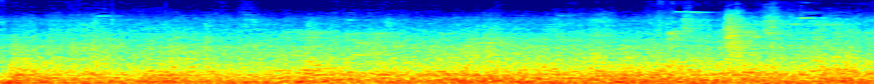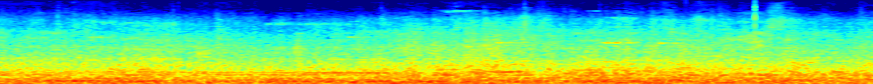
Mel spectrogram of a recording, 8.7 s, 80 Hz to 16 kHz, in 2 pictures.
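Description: Seoul Metropolitan Subway Line 1 electric commuter train running at speed, heard from inside the passenger car: a steady, loud rumble of wheels on the track.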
